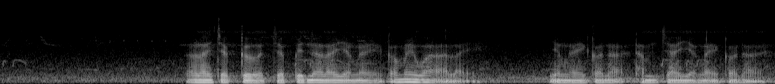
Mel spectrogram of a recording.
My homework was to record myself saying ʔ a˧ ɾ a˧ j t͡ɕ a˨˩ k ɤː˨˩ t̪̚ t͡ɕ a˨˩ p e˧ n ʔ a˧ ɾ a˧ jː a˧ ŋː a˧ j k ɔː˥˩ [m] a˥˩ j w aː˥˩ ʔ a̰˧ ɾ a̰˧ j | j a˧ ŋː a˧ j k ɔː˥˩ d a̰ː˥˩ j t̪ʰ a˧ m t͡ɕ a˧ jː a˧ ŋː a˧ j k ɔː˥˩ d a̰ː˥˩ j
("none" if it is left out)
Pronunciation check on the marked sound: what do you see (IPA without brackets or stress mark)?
m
